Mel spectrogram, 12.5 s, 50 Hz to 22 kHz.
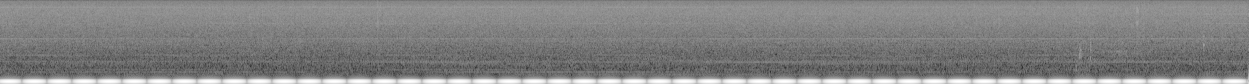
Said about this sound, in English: A third tone is created, a new tone, a binaural beat, is created by your mind. This tone is equal to 4 Hz, the difference between the tone you hear in your right ear and the tone you hear in your left.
